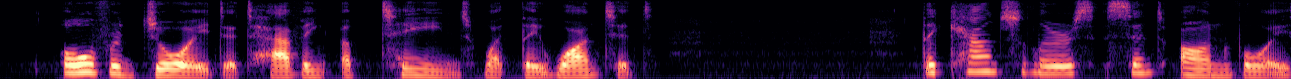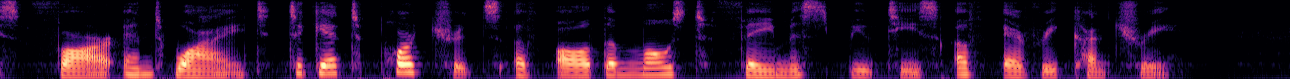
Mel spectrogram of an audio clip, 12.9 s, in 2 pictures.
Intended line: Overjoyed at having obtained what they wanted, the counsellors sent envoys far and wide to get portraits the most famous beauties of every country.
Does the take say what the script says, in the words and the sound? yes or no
no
